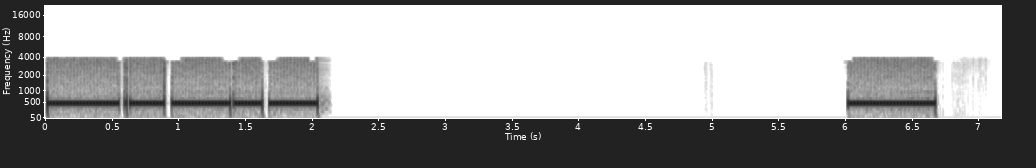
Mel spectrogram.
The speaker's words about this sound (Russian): Соединяю с оператором.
